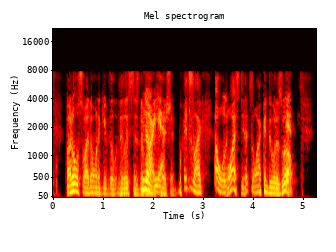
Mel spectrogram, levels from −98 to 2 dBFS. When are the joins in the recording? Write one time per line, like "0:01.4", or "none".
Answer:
0:01.2
0:02.6
0:03.5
